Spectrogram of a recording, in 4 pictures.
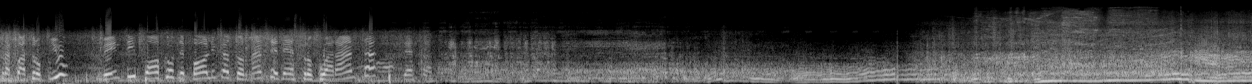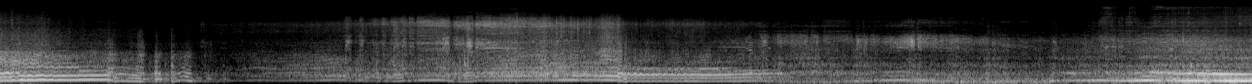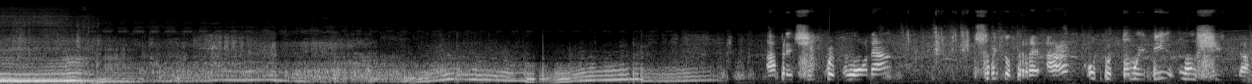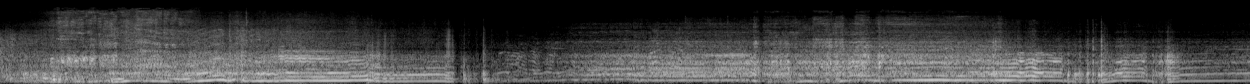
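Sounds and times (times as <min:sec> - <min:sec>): rally car engines revving: 0:00.0 - 0:50.0.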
